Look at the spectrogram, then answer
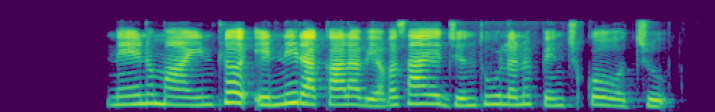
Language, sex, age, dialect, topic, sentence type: Telugu, female, 18-24, Central/Coastal, agriculture, question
